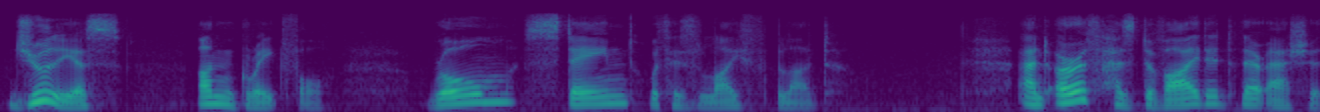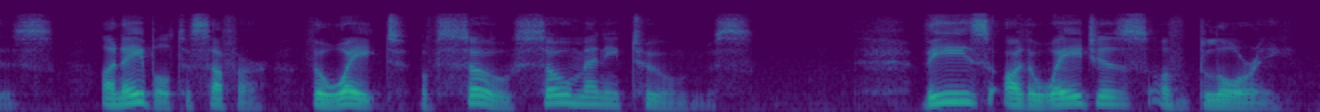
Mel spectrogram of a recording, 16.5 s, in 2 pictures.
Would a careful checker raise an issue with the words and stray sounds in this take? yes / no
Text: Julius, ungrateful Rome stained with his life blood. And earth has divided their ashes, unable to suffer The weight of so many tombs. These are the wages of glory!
yes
